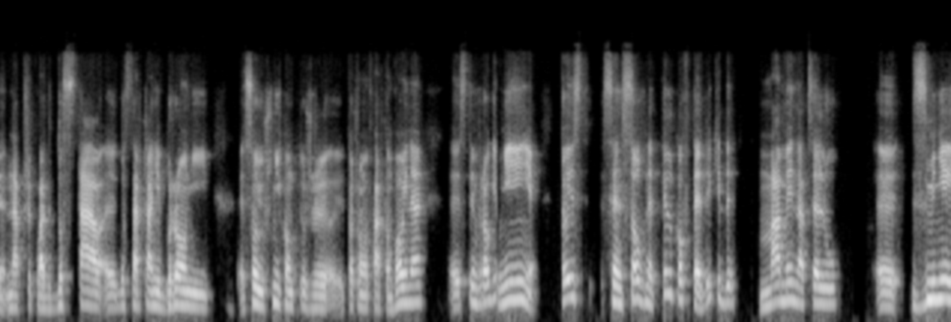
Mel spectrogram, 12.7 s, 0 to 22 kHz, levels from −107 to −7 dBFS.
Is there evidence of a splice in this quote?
yes; 2 cuts; at 6.6 s, 7.9 s

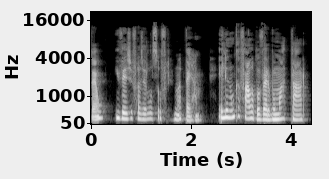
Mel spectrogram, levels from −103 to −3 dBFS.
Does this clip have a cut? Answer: yes; 1 cut; at 3.3 s

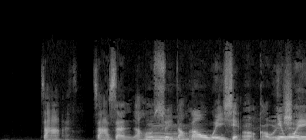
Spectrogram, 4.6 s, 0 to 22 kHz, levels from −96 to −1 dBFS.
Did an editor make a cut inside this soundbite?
yes; 1 cut; at 2.8 s

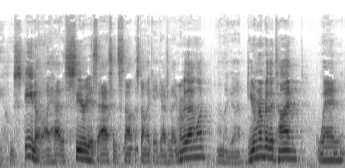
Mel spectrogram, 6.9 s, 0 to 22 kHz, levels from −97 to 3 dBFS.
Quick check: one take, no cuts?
no; 1 cut; at 4.2 s

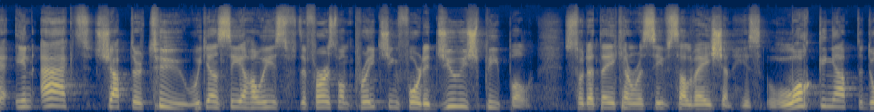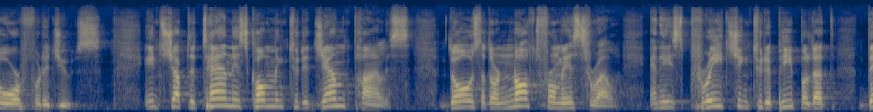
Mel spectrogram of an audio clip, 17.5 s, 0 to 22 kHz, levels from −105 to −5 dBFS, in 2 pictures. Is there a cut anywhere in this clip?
no; 0 cuts

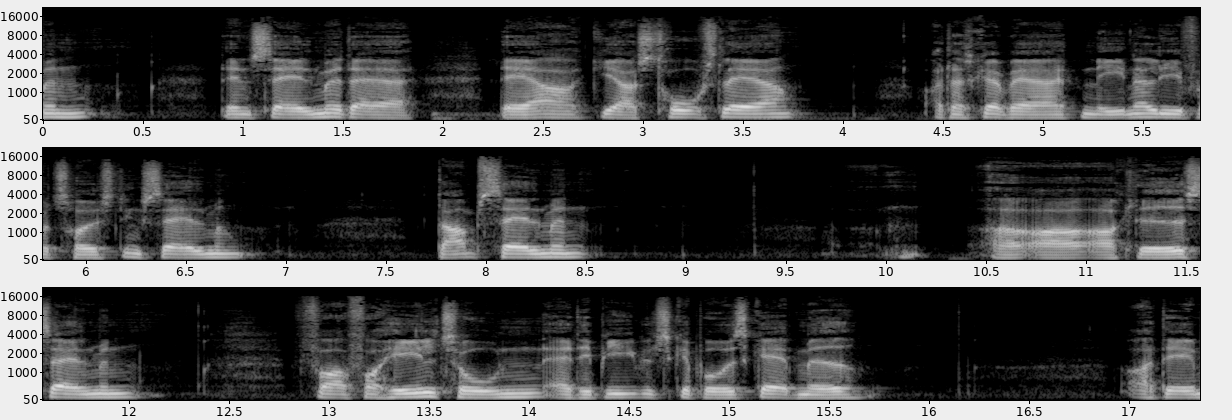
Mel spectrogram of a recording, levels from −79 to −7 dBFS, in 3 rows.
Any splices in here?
no; 0 cuts

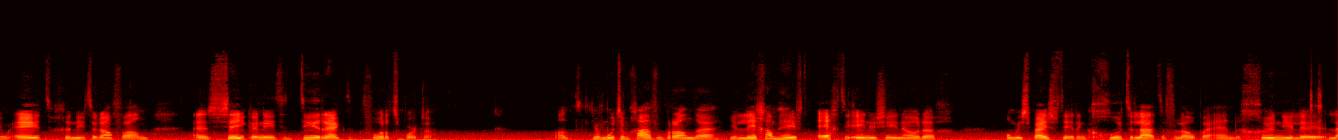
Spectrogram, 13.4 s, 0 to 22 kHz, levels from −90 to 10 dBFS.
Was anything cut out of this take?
no; 0 cuts

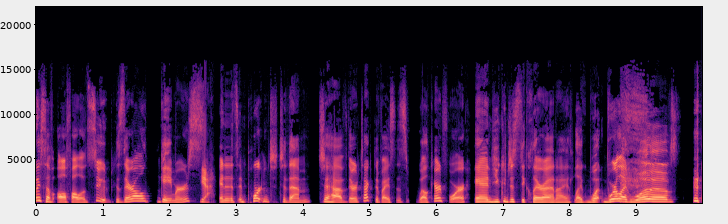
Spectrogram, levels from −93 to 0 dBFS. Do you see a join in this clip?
yes; 1 cut; at 6.5 s

